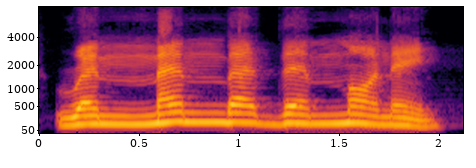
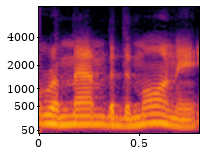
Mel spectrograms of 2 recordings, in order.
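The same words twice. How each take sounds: First: It is said with strongly exaggerated articulation. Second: It is said flatly, without exaggeration.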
